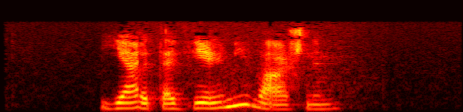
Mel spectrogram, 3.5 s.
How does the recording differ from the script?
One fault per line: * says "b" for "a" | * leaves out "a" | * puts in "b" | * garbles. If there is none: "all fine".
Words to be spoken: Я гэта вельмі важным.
all fine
